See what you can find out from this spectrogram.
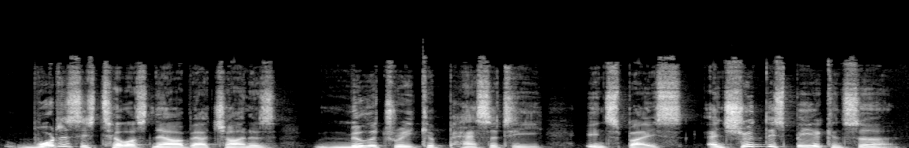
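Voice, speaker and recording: A male news host with a lively, shifting pitch puts probing questions to his guest, then turns to presenting. He sounds like a practised broadcast interviewer. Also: moderate pace.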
